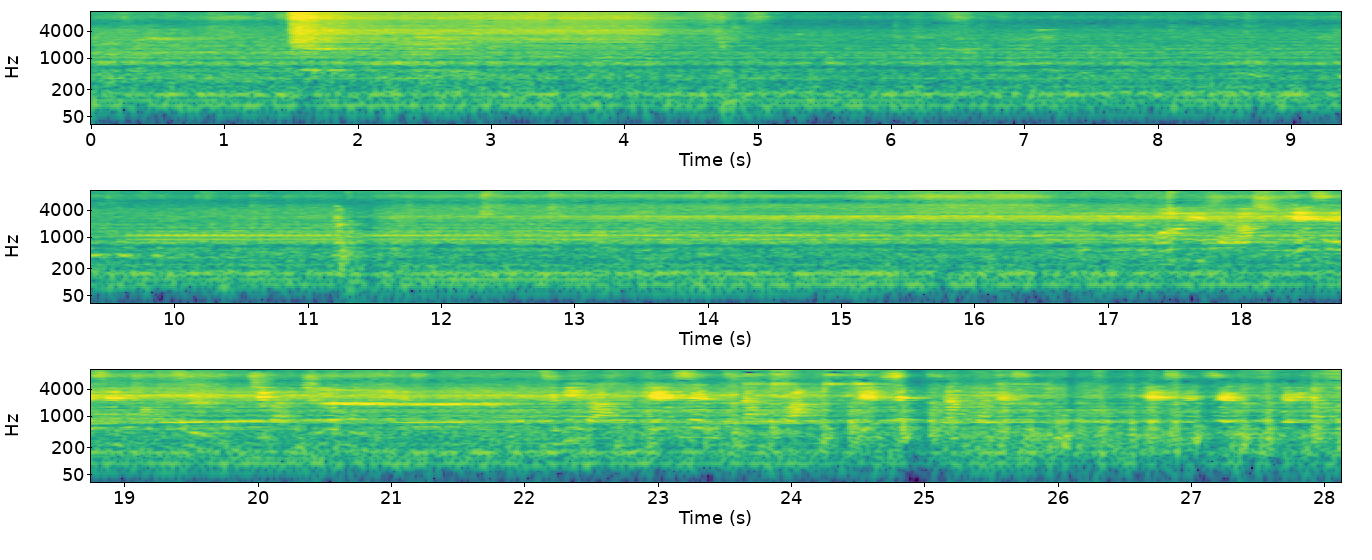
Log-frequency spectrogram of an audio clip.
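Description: An electric train rumbles steadily on the tracks nearby.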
